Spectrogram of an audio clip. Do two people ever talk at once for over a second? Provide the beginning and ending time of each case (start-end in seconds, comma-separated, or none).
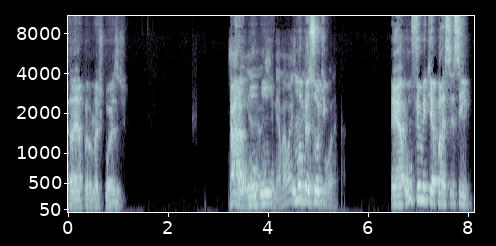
3.2-5.3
